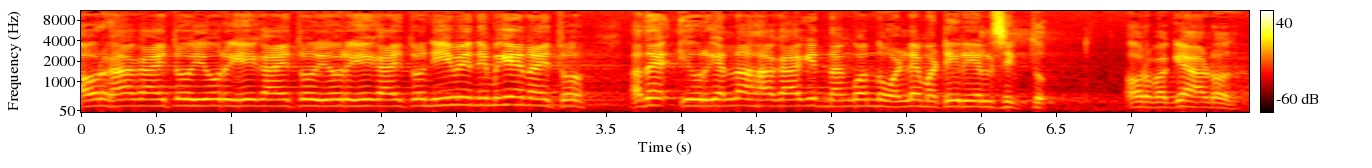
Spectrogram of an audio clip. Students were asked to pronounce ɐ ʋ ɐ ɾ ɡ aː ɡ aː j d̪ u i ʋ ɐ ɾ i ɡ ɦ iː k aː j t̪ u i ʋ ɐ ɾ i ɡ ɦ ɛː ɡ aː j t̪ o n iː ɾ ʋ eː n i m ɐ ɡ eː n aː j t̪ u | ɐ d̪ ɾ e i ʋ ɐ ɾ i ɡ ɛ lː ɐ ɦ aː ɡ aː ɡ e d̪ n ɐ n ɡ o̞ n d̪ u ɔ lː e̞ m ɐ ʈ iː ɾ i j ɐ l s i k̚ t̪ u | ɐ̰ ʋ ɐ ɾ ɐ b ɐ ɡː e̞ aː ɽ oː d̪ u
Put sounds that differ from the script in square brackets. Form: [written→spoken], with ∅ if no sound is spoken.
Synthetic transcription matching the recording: ɐ ʋ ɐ ɾ ɡ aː ɡ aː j [d̪→t̪] u i ʋ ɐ ɾ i ɡ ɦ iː [k→ɡ] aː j t̪ u i ʋ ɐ ɾ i ɡ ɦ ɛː ɡ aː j t̪ [o→u] n iː [ɾ→∅] ʋ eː n i m ɐ ɡ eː n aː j t̪ u | ɐ d̪ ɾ e i ʋ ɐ ɾ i ɡ ɛ lː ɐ ɦ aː ɡ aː ɡ [e→i] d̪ n ɐ [n→ŋ] ɡ o̞ n d̪ u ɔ [lː→ɭː] e̞ m ɐ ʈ iː ɾ i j ɐ l s i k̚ t̪ u | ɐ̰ ʋ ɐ ɾ ɐ b ɐ ɡː e̞ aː ɽ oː d̪ u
